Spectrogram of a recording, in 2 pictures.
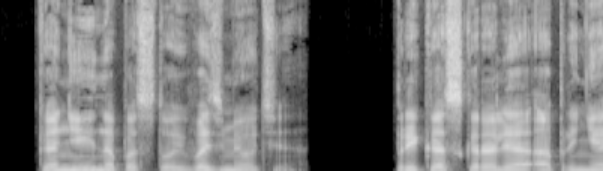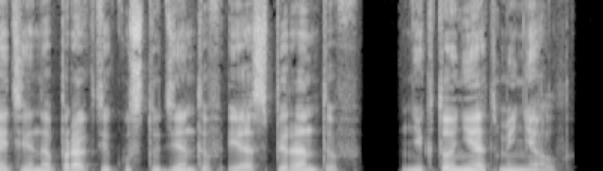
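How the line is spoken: Calm. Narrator (Russian): спокойно отвечал Ашер

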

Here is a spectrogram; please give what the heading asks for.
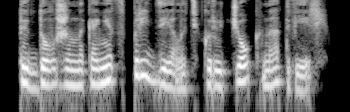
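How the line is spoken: Hiss. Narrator (Russian): прошипела Эрика

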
